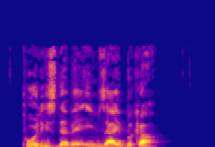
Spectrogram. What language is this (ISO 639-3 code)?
ckb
